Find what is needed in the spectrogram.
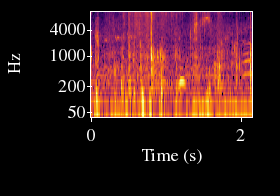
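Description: Footsteps on a dry dirt trail strewn with dry leaves and twigs, an irregular scatter of scuffs and clicks.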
